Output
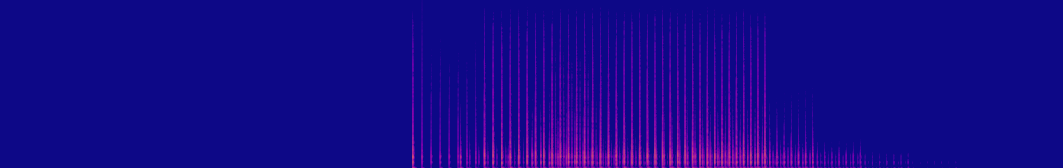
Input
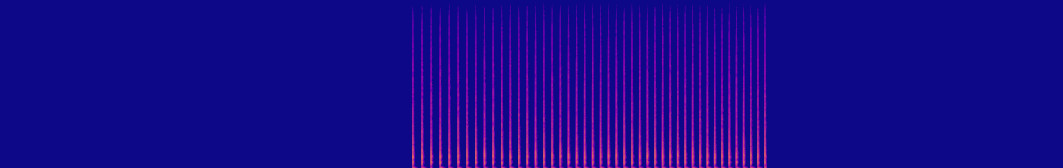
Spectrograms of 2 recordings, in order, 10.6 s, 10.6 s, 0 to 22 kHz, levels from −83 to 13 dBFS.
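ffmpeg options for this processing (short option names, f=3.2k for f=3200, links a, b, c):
-filter_complex "[0:a]asettb=1/sr,asplit=3[a][b][c];[a]atrim=end=4.154[d];[b]atrim=start=4.15:end=4.81,asetpts=PTS-STARTPTS,afade=t=in:d=0.004:c=qsin,afade=t=out:st=0.656:d=0.004:c=qsin,acompressor=threshold=-44dB:ratio=4[e];[c]atrim=start=4.806[f];[d][e]acrossfade=d=0.004:c1=hsin:c2=qsin[g];[g][f]acrossfade=d=0.004:c1=qsin:c2=hsin,asplit=3[h][i][j];[h]afade=t=out:st=5.52:d=0.02[k];[i]asplit=2[l][m];[m]adelay=35,volume=-14dB[n];[l][n]amix=inputs=2:normalize=0,afade=t=in:st=5.52:d=0.02,afade=t=out:st=5.95:d=0.02[o];[j]afade=t=in:st=5.95:d=0.02[p];[k][o][p]amix=inputs=3:normalize=0,asplit=2[q][r];[r]adelay=477,lowpass=f=1.4k:p=1,volume=-7dB,asplit=2[s][t];[t]adelay=477,lowpass=f=1.4k:p=1,volume=0.34,asplit=2[u][v];[v]adelay=477,lowpass=f=1.4k:p=1,volume=0.34,asplit=2[w][x];[x]adelay=477,lowpass=f=1.4k:p=1,volume=0.34[y];[q][s][u][w][y]amix=inputs=5:normalize=0,volume=-8dB"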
